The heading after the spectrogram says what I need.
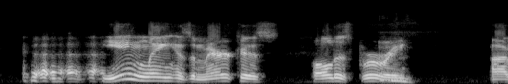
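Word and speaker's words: Yuengling: ling is spell is it looks like youngling is pronounced yingling um and also the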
